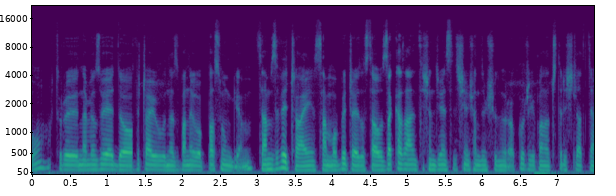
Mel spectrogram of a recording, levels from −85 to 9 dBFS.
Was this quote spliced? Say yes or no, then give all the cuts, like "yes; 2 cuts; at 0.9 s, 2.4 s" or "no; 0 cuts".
no; 0 cuts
